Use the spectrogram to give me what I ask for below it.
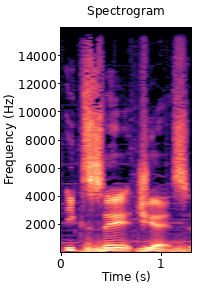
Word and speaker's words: XEGS: Cioè la 7800 e la XEGI, ce la farò a dirlo. La XEGS. – Dai, dai. – Come si pronuncia? Così? – XEGS, sì, che poi sarebbe appunto XE Gaming System, no?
